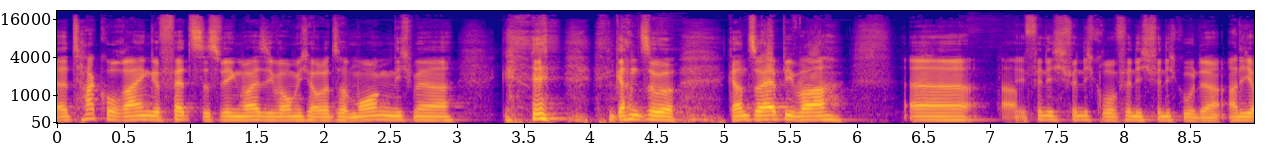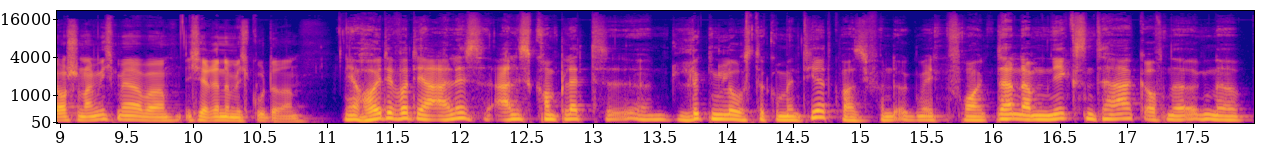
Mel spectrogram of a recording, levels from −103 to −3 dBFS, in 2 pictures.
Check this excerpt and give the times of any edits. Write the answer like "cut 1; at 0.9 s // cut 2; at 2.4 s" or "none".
cut 1; at 7.2 s // cut 2; at 16.0 s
